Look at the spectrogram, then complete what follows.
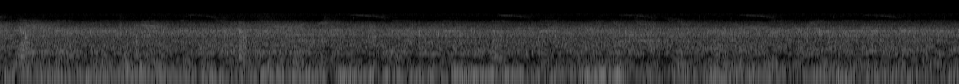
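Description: Steady outdoor hiss with a short, high, falling chirp repeating about once a second, and two faint knocks in the first few seconds.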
